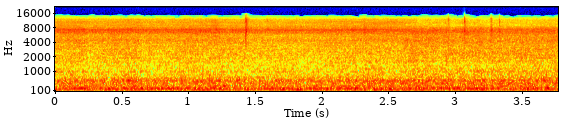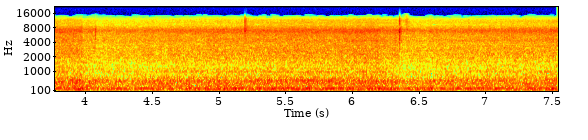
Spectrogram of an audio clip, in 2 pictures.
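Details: Gravity-fed waste-oil burner with small blower in a pot belly stove conversion during warm-up after lighting: steady even roar from burner and blower with scattered sharp pops as moisture dries out of burner and heater; normal.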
